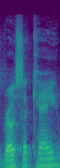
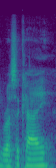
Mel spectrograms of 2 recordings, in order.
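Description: First: Rosaceae tried slowly as "ROSE-a-kay"; unsure pronunciation. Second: Rosaceae retried as "ROSE-a-kai"; unsure pronunciation. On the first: Reading the family name from Wikipedia, unsure, Rosaceae ending in "kay". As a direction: end Rosaceae on a questioning "kay". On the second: Guessing at the family name, unsure, Rosaceae ending in "kai". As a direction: end Rosaceae on "kai", rhyming with "sky". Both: Real, not acted. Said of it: "I don't know".

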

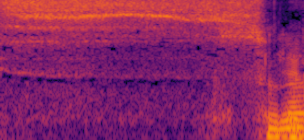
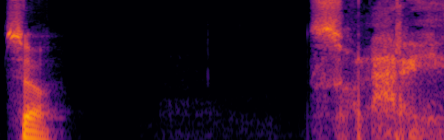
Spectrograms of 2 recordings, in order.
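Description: First: Slow, breathy dramatic drawl; grand tragic wailing. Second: Hushed, dramatic whisper. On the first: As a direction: stretch the title out like a lament. Echoing the title dramatically. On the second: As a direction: breathe the title like a movie trailer. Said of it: "Tim's already in his dramatic voice". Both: Acted.

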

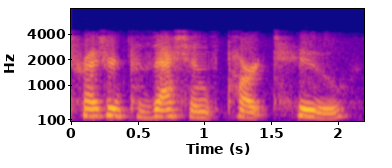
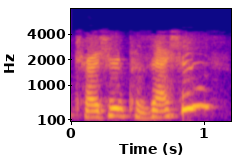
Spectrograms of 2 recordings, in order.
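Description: First: Said in the usual way. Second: "Treasured Possessions" rising at the end, as if asking; "Treasured Possessions" with questioning upward tune. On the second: Shown as a demonstration. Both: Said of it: "she said it like a question".

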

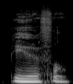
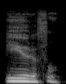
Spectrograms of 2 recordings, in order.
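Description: No difference in how they are said.

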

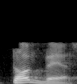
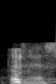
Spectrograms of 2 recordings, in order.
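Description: First: "Donbass" said right at last, Don-bass; correct name, Donbass. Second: "dumbass" as a slip for Donbass, said with a laugh; wrong word, dumbass. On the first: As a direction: land "Donbass" clearly after the slip. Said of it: "What the hell is the name of that town?". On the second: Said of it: "not dumb". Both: Real, not acted.

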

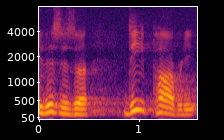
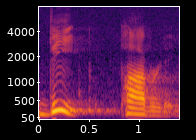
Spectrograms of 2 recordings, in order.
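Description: First: "deep" punched, falling tune; stress on deep. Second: Slow, weighty "deep poverty"; quoting the word. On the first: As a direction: hit the word "deep" hard and let it fall. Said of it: "This was no ordinary poverty". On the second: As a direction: lean slowly on "deep poverty" as a quoted term. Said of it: "it uses the word". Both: Shown as a demonstration.

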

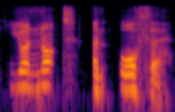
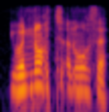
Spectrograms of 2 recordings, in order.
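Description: First: Slow disbelief. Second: "are" hit hard, falling finish; stress on ARE. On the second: Told to the actor: "are" stressed, falling. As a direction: lean on "are" in mock disbelief. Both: Retold or imitated. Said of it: "You think".

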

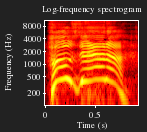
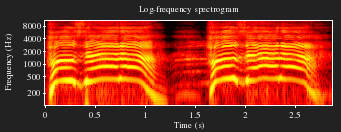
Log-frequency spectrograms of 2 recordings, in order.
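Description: First: High, loud hosanna; excited high hosanna; joyful praise. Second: Slow, high, loud hosanna; long shouted hosanna; drawn-out praise shout. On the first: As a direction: shout it out in praise. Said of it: "I'm gonna say". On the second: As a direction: cry it out full-throated to heaven. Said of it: "You know what Hosanna means". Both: Pretend.

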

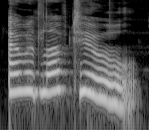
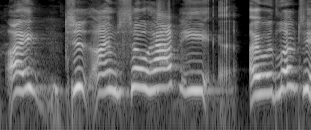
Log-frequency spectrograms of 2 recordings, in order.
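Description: First: Tender. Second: Tearfully happy and grateful; happy tears. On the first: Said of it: "repeats her line". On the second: [name] voiced happy tears. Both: Acted.

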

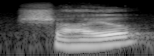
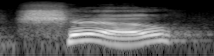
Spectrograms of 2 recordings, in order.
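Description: First: Shel said as "shile", with a long i; anglicized shel. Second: Shel with a short e, drawn out slowly; Hebrew shel. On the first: Preacher offering another form of the word, shel as "shile". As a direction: stretch shel's vowel to an eye sound. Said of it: "if you will". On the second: Preacher teaching a Hebrew word to listeners, shel drawn out. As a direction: say shel slowly, rhyming with shell. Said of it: "In Hebrew, the word". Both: Shown as a demonstration.

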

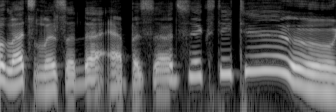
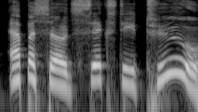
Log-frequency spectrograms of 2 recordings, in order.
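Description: First: Slow, teasing "episode sixty-two" like a grand reveal; mock drawn-out announcement. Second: Said in the usual way. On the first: Podcast host teasing listeners with the episode number, slow mock announcement. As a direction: drag it out as a running joke. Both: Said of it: "I'm just gonna keep doing that".

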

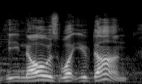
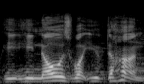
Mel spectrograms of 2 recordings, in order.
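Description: First: Knows pressed louder, slower, deliberate; stress on knows. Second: Said in the usual way. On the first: Shown as a demonstration. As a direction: lean hard into He knows, slowly. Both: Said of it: "repeated line, second pushed".

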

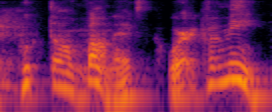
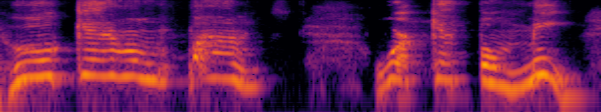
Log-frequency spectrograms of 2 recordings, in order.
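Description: First: Higher-pitched ad slogan; commercial testimonial imitation. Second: High, slow, garbled falsetto; failed slogan reader. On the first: Quoting the phonics commercial, lightly imitated testimonial. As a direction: recite it like the ad kid. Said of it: "that commercial was great". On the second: Pretend. Person who couldn't read the slogan, slow high struggle. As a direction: stretch and mangle the slogan. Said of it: "imagine the person didn't, couldn't do it".

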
